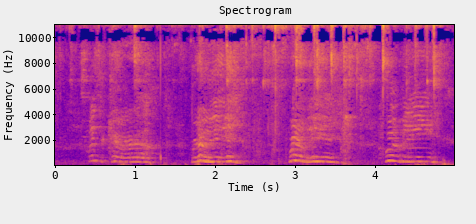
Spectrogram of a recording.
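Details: Skittish, fearful dog giving drawn-out whining cries, four in about five seconds, each holding steady then dropping at the end, with music playing in the background.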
